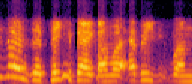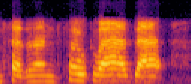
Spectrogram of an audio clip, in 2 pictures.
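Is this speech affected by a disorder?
Yes: cerebral palsy.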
